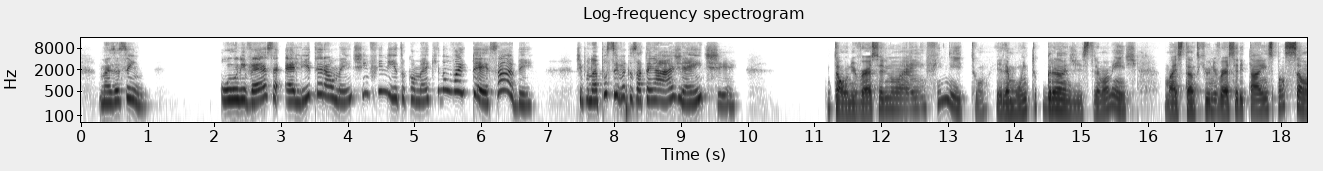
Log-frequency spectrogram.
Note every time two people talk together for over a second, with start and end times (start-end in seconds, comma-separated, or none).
none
